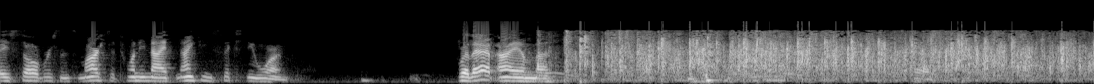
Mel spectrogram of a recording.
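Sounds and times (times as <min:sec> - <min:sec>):
speech: 0:00.0 - 0:03.0, 0:04.6 - 0:05.8
audience applause at a talk about alcoholism and long-term sobriety: 0:05.6 - 0:10.9.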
